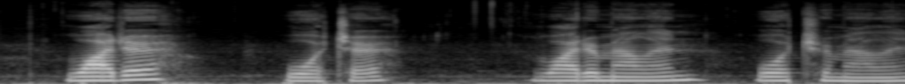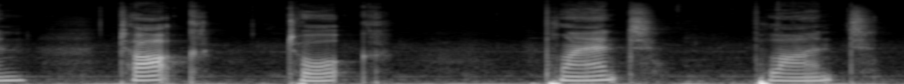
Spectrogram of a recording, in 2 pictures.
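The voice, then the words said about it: Alternating British and Canadian accents. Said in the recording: “I have two accents... I'm going to say a word in both of the accents so that you can hear the difference... British or Canadian... it could sound like I'm doing two accents, but I'm actually not”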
